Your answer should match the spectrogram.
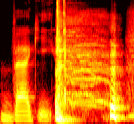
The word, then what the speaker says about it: Vaggie: the best thing ever vagy it's pronounced vaggi big massive puncture wound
